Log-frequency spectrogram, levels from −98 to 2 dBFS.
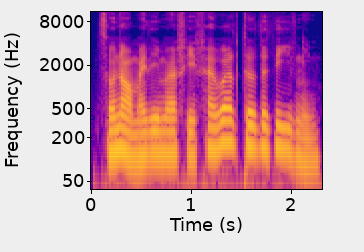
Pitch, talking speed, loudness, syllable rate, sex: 130 Hz, 235 wpm, -18 LUFS, 6.4 syllables/s, male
